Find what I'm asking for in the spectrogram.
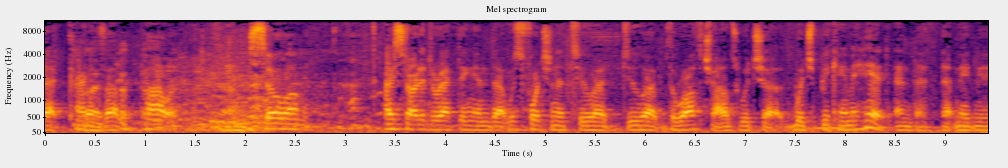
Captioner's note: laughter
